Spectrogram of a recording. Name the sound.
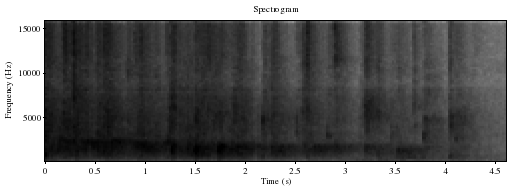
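audience applause as commissioner comes to stage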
